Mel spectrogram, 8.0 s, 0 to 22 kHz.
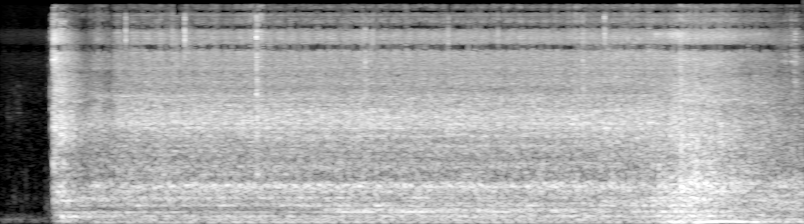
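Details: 1973 Ward LaFrance fire engine, Cummins turbo diesel, Allison PowerShift, after coolant leak repairs and long sitting on battery charger: from silence catches almost at once into steady, deep, even rumble; clean cold start.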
